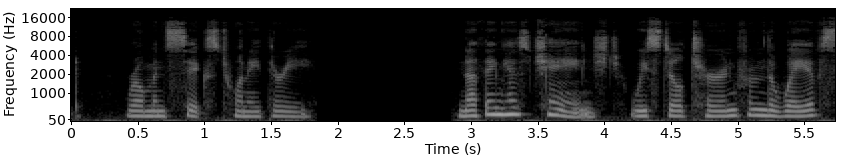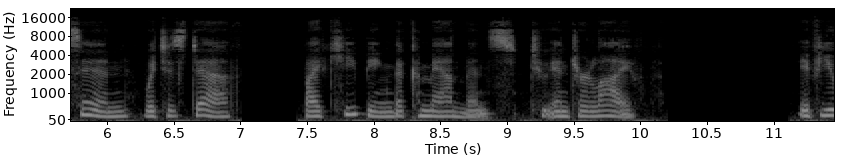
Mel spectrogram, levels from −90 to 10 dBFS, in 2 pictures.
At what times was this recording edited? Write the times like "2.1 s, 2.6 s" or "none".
none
